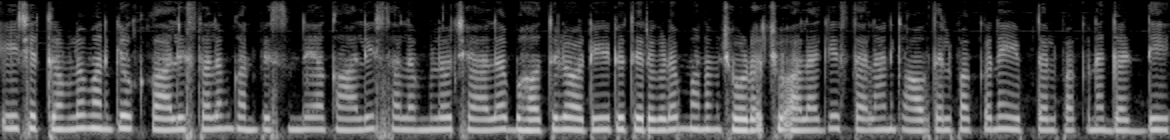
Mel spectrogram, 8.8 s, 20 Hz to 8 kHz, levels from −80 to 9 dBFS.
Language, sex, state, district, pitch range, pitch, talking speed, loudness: Telugu, female, Andhra Pradesh, Chittoor, 240-255 Hz, 250 Hz, 165 wpm, -15 LUFS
